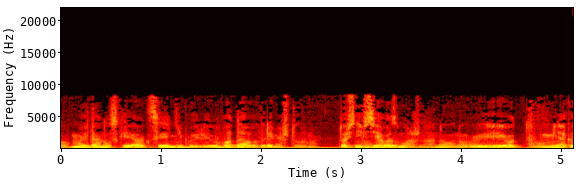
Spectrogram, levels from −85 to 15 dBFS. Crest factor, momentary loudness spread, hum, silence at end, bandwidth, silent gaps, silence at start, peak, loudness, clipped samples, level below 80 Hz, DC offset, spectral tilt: 12 dB; 6 LU; none; 0 s; 8.8 kHz; none; 0 s; -2 dBFS; -16 LUFS; under 0.1%; -28 dBFS; under 0.1%; -6.5 dB/octave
